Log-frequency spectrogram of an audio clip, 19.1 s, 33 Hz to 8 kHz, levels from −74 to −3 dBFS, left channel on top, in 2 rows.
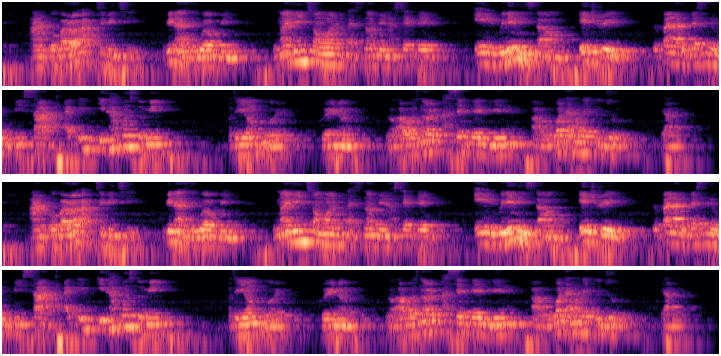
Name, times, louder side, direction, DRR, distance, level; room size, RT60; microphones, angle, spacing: voice 1, 0.4-1.8 2.1-3.2 3.6-5.8 6.3-8.4 8.7-11.8 12.6-13.4 13.8-14.3 14.7-17.9 18.4-18.6, right 1 dB, 40° right, -5 dB, 0.7 m, -22 dB
2.7 x 2.1 x 3.4 m, 0.78 s
head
